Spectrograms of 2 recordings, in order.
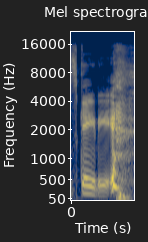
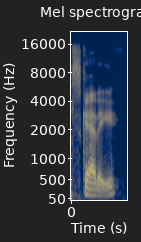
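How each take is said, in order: First: The vowel sounds like 'ay', as in weighty. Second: The vowel sounds like 'eh', as in spaghetti. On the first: The speaker calls it right. "I think it's Skatey" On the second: The speaker calls it wrong. "because I have a horrible southern accent on certain words"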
